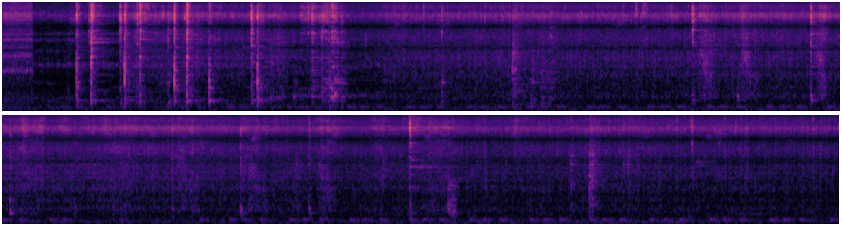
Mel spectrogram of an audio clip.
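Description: Ivy gourd curry sizzling in a kadai while a metal spatula stirs and scrapes it, with a run of loud metal clanks in the first few seconds and lighter clinks after.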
